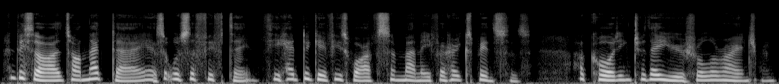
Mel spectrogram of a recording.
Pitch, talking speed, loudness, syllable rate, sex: 195 Hz, 200 wpm, -19 LUFS, 5.3 syllables/s, female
